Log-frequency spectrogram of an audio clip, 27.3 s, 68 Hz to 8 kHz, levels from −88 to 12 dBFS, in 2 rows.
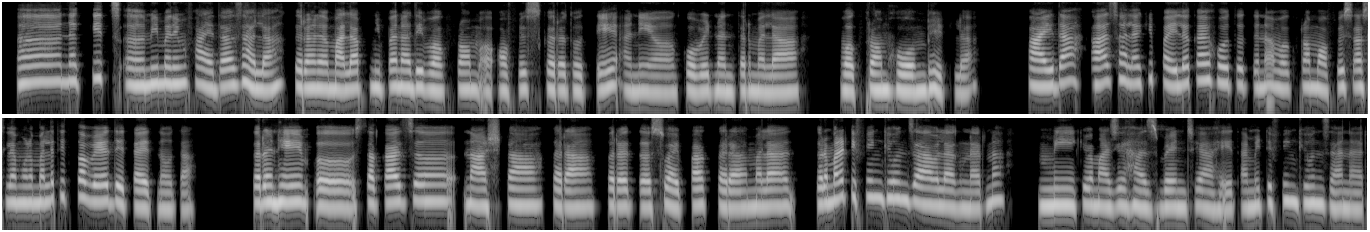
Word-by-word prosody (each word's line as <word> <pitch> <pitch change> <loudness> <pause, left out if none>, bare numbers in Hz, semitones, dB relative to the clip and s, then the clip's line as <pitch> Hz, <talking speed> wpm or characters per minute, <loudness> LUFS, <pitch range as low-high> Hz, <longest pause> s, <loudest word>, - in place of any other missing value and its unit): अ, 250 - +1 0.4
नक्कीच 280 +3 -1
अ, 235 -1 +2
मी 245 +2 +5
म्हणेन 250 0 +3
फायदा 225 -2 +1
झाला. 220 -6 +3 0.2
तर 210 -1 +3
मला 200 +2 +3
मी 215 -1 +2
पण 225 0 +3
आधी 215 0 +4
वर्क 190 -2 +1
फ्रॉम 200 -2 -1 0.2
ऑफिस 195 +1 -2
करत 190 -2 -1
होते 185 +4 -1
आणि 185 -1 -2
अ, 175 0 -3
कोविडनंतर 185 0 0
मला 175 0 +1 0.6
वर्क 185 -2 +3
फ्रॉम 195 -1 +4
होम 185 -1 +4
भेटलं. 175 -3 -2 0.6
फायदा 230 +3 +3 0.2
हा 240 +2 +2
झाला 280 -3 -1
की 300 - -6
पहिलं 240 0 +1
काय 290 0 +2
होत 250 -2 -1
होतं 215 -2 -5
ना 230 +2 -1
वर्क 200 -1 -3
फ्रॉम 220 -1 -1
ऑफिस 205 +3 -2
असल्यामुळं 220 0 +1
मला 220 +2 +1
तितका 280 0 -1
वेळ 235 -2 +2
देता 200 -4 +1
येत 175 -1 +3
नव्हता. 170 -1 -6 0.6
कारण 220 0 +5
हे 230 0 +5
अ, 185 -4 +2
सकाळचं 225 +4 +1 0.2
नाष्टा 200 +1 0 0.3
करा, 185 -2 0 0.3
परत 190 -2 -1
अ, 180 - +2
स्वयंपाक 195 +1 0
करा. 180 -1 0
मला 190 +1 0 0.3
तर 210 +1 +2
मला 250 +2 +5
टिफिन 275 0 -2
घेऊन 265 -1 +1
जावं 210 -4 +1
लागणार 175 -2 -2
ना. 235 +3 -2 0.4
मी 200 0 +3
किंवा 205 -1 -2
माझे 190 0 -1
हसबंड 180 0 -1
जे 195 +2 -7
आहेत 170 -1 -4
आम्ही 185 +2 -1
टिफिन 230 +2 -2
घेऊन 220 -1 +1
जाणार. 175 -2 -4
200 Hz, 160 wpm, -19 LUFS, 185-225 Hz, 0.6 s, मी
